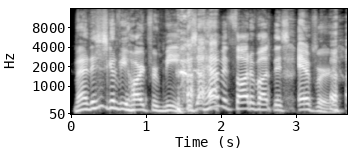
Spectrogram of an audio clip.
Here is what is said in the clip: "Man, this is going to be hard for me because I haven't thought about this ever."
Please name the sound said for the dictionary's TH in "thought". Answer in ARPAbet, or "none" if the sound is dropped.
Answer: TH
